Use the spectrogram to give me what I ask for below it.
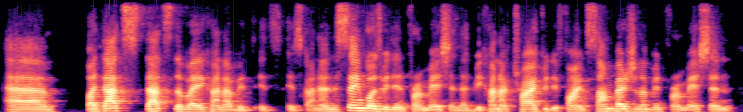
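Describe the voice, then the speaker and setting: A physicist whose first language is Persian explains ideas as an interview guest, thoughtful and halting with many restarts. His voice is medium-pitched, bright and forceful.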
